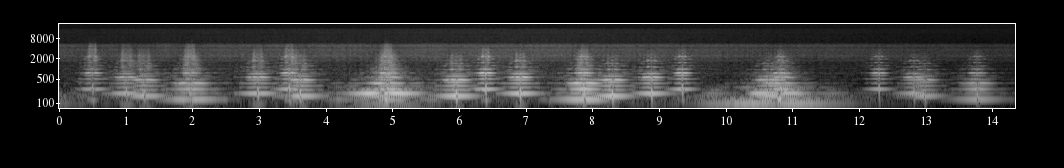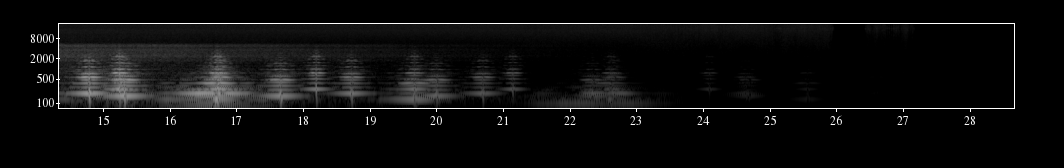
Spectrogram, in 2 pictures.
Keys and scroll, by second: 0.0 shift+F2, 0.4 F9, 21.3 shift+F2, 21.8 F9, 28.3 ctrl+s.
